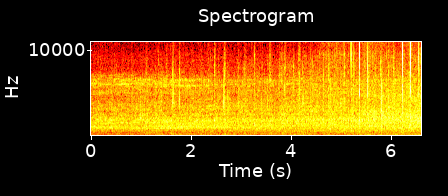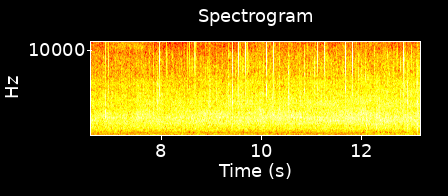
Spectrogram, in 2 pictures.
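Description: Model railway train, a Class 60 diesel locomotive hauling tank wagons, running along the layout toward the camera. It makes a steady whirring of motor and wheels that slowly grows louder. From about five seconds in come sharp little clicks of wheels crossing rail joints.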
